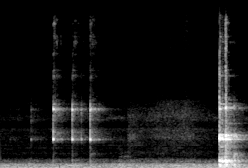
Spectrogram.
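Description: A spoon clinks against a bowl while baking powder is stirred into chocolate cookie dough: three quick, light clinks, then a louder ringing clink after a short pause, over a quiet room.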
